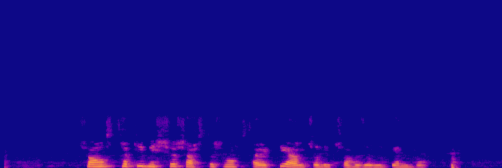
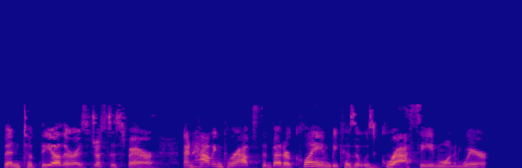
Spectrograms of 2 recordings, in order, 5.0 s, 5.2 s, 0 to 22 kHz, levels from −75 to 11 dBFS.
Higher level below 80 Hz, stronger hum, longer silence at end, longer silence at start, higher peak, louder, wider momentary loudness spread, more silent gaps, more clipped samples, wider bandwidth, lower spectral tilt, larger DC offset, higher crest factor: first, -62 dBFS vs -76 dBFS; neither; about the same, 0.45 s vs 0.35 s; first, 0.85 s vs 0.05 s; first, -2 dBFS vs -10 dBFS; first, -20 LUFS vs -31 LUFS; first, 16 LU vs 9 LU; neither; neither; second, 6.6 kHz vs 8.4 kHz; first, -8.5 dB/octave vs -2.5 dB/octave; neither; about the same, 18 dB vs 20 dB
